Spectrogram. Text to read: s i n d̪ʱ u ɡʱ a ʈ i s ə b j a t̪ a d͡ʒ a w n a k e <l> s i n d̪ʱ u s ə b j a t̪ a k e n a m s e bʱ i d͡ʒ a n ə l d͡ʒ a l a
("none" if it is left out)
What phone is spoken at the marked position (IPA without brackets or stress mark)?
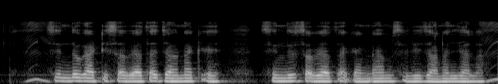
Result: none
